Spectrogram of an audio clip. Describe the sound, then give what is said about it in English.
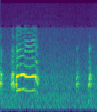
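An aggressive chicken loose indoors in a room lets out one drawn-out, squawking cluck, then a few short, quieter clucks after a pause. “Yeah, there's a chicken in here. I had to go into the bathroom because of the chicken.”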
